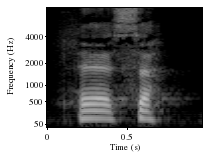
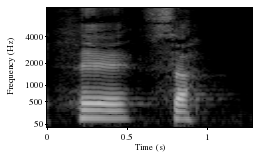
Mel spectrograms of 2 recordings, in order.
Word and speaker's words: Lhasa: Lhasa. Listen and repeat. Lhasa. Lhasa. Lhasa.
